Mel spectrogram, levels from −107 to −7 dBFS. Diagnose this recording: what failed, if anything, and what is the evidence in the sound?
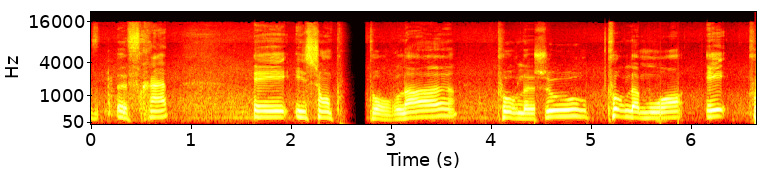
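From 2.49 to 2.77 s the sound turns into a fading buzz or hiss, then about 140 ms of near-silence, and resumes with roughly 260 ms gone. The spectrogram shows smeared, decaying bands, then a blank column. This is likely a long network dropout, with the receiver's concealment stretching the last sound before giving up.

At 4.39 to 4.46 s a burst of packet loss, on the network side, removes about 60 ms. The last sound is held and faded for about 50 ms before audio picks up further on. The waveform shows a shrinking envelope, and the spectrogram shows a smeared continuation of the last sound ending in a hard restart.

Between 5.70 and 6.14 s there is processor overload crackle at the driver or buffer stage. A handful of missed deadlines, each leaving a short silent hole that fits a buffer of about 5 ms, produce gritty tearing. 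The waveform shows brief flat dropouts with sharp edges, and the spectrogram shows thin vertical broadband clicks.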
